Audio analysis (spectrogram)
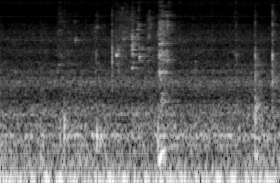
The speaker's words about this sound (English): Sorry. Take a swig of water there.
